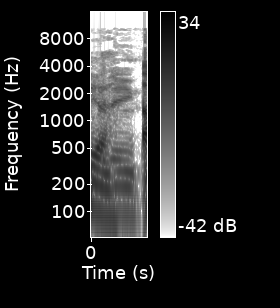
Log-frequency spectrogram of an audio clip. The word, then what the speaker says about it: Abedin: Is it Abedin? – Yep. – Abedin. Yeah. Abedin, yeah. Good Arabic pronunciation.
